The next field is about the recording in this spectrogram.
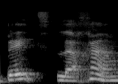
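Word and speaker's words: בית לחם: it so it is Baked Ham which is how you pronounce my name in Hebrew and it literally means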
